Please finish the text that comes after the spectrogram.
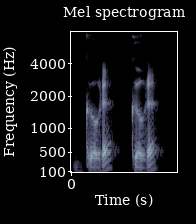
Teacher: The T is pronounced like a fast D.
